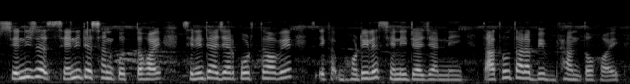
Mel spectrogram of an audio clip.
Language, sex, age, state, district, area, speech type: Bengali, female, 30-45, West Bengal, Paschim Medinipur, rural, spontaneous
